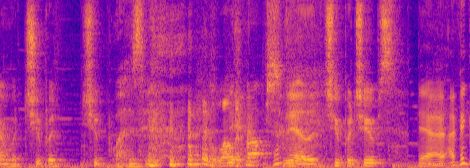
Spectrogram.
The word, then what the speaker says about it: Chupa Chups: Yeah, the Chupa Chups. Yeah, I think it's pronounced Chupa Chups, because I know the Lonely Goomba like referenced them in one of his videos.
